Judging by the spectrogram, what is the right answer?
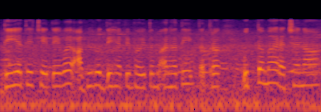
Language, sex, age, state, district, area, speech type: Sanskrit, female, 30-45, Karnataka, Dharwad, urban, spontaneous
